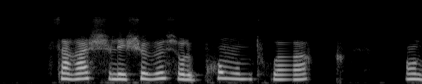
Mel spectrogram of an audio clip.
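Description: From 2.41 to 2.95 s, just after "les cheveux sur le", the speech hits repeated stalls (stutter). Packets arrived late and the jitter buffer ran dry four times. Each time, the receiver stretched the last sound to cover the wait, about 235 ms in all, with the longest hold 138 ms. Nearly half of that stretch is concealment, yet nothing is lost, so the speech drags and hiccups. On a spectrogram, the harmonics flatten into short frozen bands between normal segments.

Two call audio freezes follow, at 3.09 to 3.38 s and 3.88 to 4.01 s. The likely cause is packets held up in transit, which emptied the jitter buffer. The last sound lingers briefly, then gives way to silence: about 200 ms in the first freeze and about 110 ms in the second. Speech then resumes where it stopped, after a delay of 269 ms and 117 ms. The waveform shows a short smeared tail and then a flat gap.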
